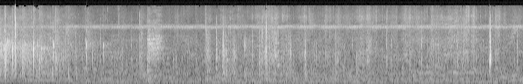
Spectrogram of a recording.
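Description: An audience claps and cheers outdoors.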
